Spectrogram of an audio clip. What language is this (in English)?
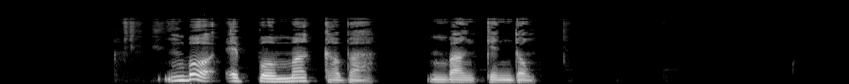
Ngomba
